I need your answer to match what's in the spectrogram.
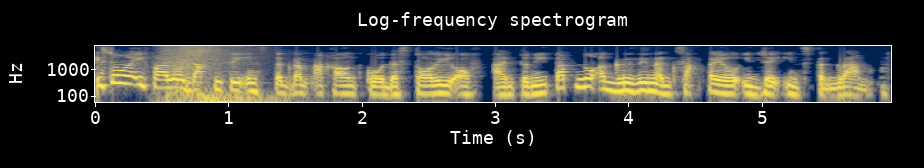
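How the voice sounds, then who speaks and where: A soft-spoken man from the Cordillera with a Cordilleran Ilocano accent, vlogging and explaining casually to camera with little chuckles between points. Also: medium pitch, very animated, moderate pace, husky, no echo. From Benguet, Cordillera, Philippines.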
